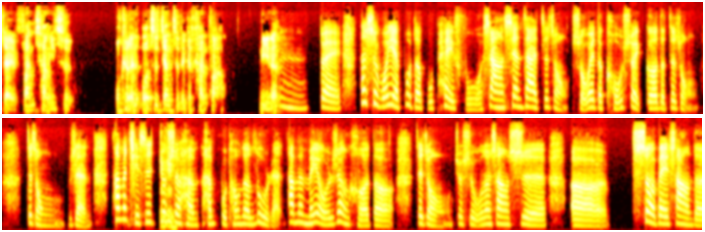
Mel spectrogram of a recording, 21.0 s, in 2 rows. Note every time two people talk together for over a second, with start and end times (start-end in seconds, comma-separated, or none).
none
